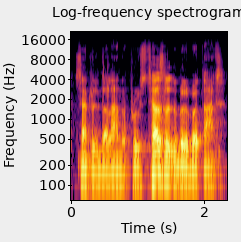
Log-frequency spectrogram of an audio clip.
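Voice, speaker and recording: Man, low voice, interviewer, gentle hesitant questions. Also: expressive, racing.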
